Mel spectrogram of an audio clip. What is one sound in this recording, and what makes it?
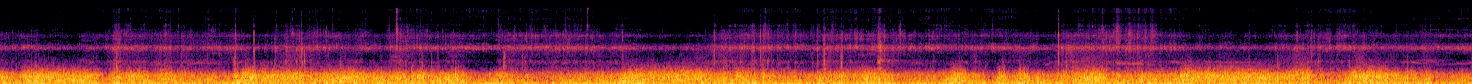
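A bicycle chain and frame rattle and clack over bumps.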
